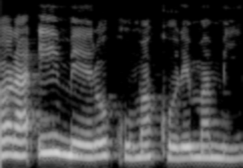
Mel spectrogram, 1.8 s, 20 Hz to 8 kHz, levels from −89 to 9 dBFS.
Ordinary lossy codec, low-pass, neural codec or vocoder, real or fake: none; 7.2 kHz; none; real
